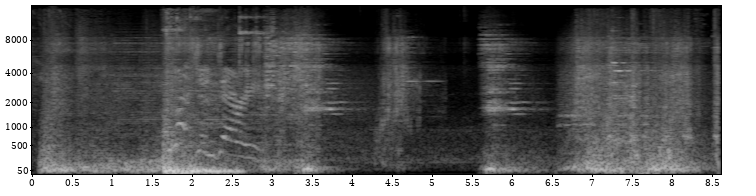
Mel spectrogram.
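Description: Game battle effects clash and blast in bursts.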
